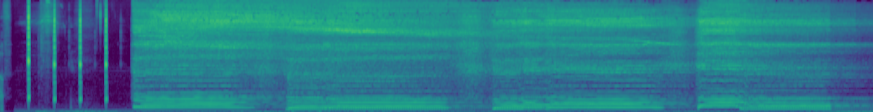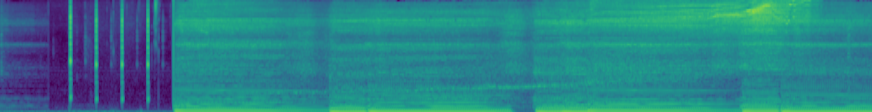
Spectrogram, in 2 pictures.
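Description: Playback of a beat made entirely from one man's voice: layered hummed vocal chords held and changing every couple of seconds. About two-thirds of the way in, a loud, deep vocal bass comes in under the chords, together with a rising sweep effect that is also voiced.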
